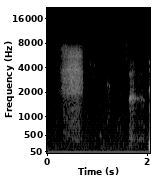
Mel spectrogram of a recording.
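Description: Near silence: a pause in speech, with one faint short hiss about half a second in.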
